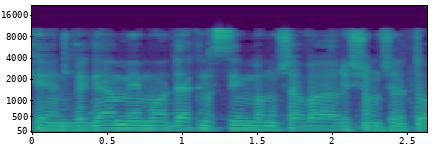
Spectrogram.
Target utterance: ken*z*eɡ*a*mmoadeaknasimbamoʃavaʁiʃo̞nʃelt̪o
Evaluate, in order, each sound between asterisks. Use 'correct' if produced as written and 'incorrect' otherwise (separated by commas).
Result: incorrect, correct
